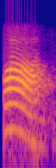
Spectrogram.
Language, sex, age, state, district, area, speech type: Gujarati, female, 60+, Gujarat, Kheda, rural, conversation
